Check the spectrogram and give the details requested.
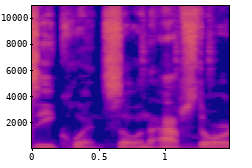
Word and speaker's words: Xequence: It's spelled Xequence, but it's pronounced Xequence.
